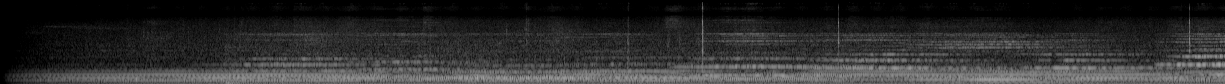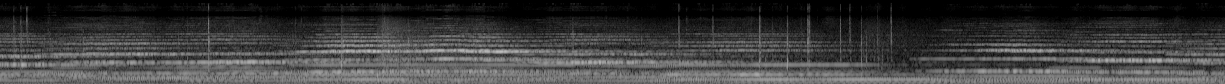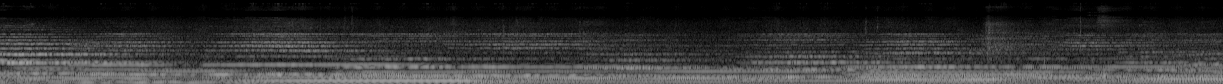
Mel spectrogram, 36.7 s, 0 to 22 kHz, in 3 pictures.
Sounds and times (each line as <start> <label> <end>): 0.2 Concerto sacro 36.7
